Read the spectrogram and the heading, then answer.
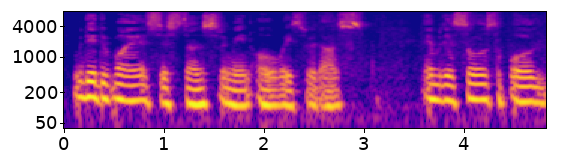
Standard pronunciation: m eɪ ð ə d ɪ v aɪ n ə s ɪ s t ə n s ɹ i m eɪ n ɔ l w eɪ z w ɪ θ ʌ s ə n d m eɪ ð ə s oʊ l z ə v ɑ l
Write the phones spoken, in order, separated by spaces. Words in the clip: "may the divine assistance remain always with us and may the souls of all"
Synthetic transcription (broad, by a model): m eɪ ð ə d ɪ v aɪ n ə s ɪ s t ə n s ɹ i m eɪ n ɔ l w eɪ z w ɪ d ʌ s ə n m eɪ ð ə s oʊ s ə p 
